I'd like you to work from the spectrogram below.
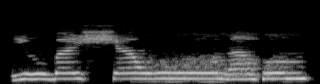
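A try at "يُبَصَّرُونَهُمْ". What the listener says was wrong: jangan sya ya, sod ya. Yubassarunahum itu sod bukan shin ya.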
